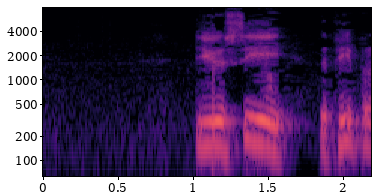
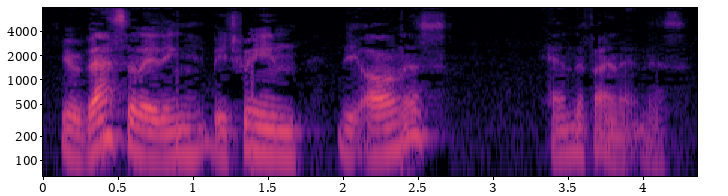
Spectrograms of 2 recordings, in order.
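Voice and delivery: ordinary talk, nothing marked

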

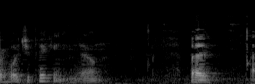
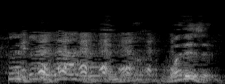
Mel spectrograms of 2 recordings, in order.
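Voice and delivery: laughing; 12 semitones higher, 7 dB louder, much slower than usual. Pretend. Mocking the disappointing prize.

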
